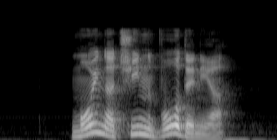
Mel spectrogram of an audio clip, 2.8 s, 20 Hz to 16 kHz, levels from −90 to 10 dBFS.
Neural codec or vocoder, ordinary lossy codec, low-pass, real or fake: none; none; 7.2 kHz; real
